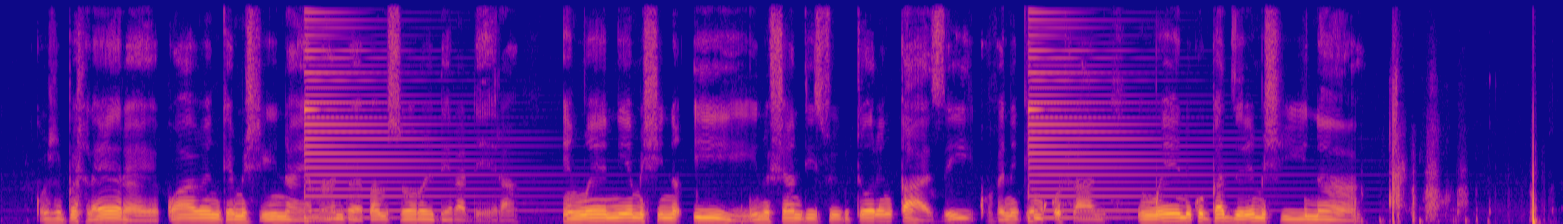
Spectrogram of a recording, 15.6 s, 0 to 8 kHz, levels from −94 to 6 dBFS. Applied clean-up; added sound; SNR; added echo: none; Acoustic guitar; 19 dB; none.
